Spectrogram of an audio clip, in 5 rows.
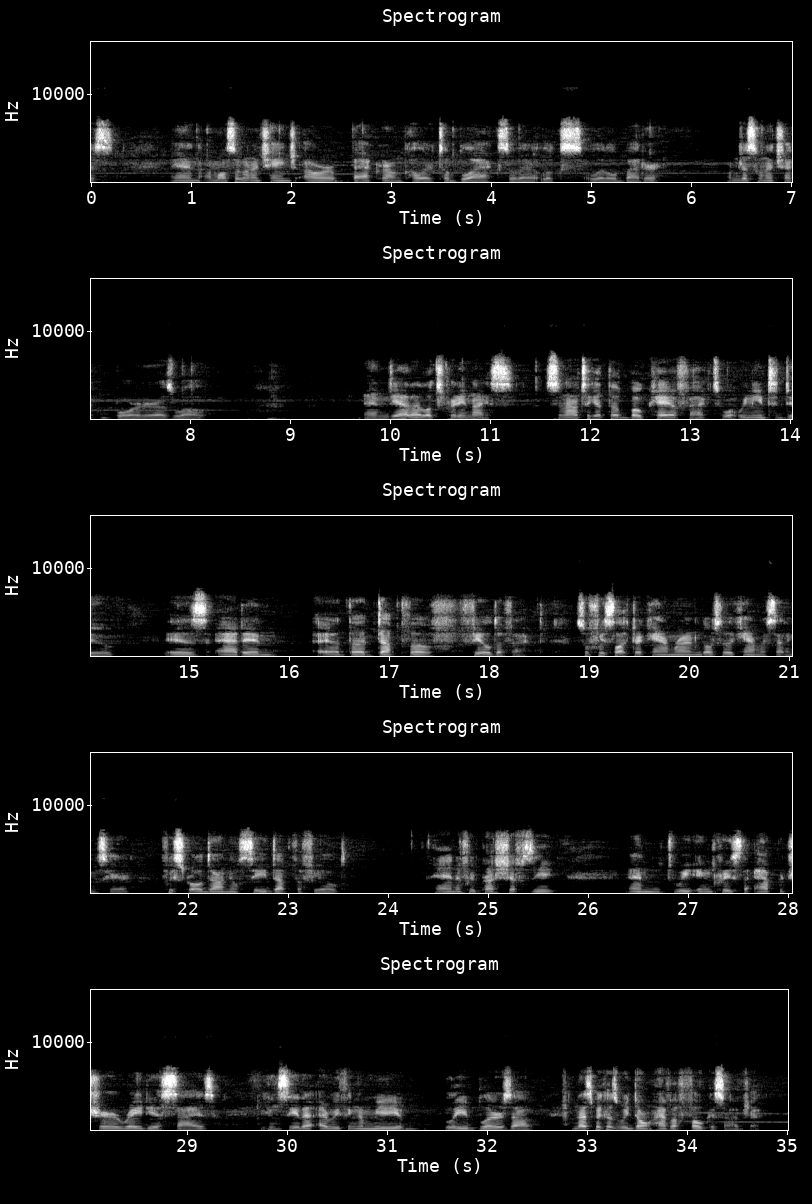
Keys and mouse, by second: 1.0-5.3 drag, 6.6-9.8 drag, 10.7 middle click, 13.0 z, 13.4 z, 15.0-16.5 right drag, 16.9-18.8 drag, 20.9-23.8 middle drag, 24.9 shift+z, 28.7-30.6 drag.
